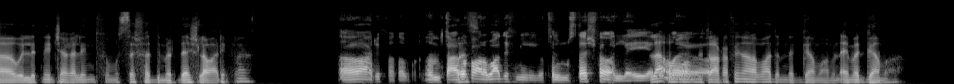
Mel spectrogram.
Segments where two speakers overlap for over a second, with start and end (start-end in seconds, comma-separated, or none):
none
